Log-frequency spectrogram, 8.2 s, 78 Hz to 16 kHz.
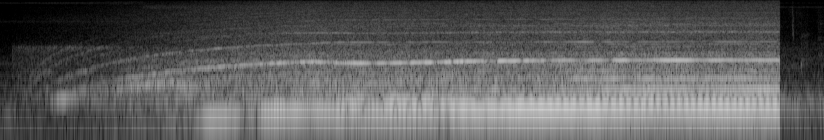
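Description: Loring S15 Falcon coffee roaster starting its warm-up cycle, fans and motor spinning up with rising whining tones that settle into a loud, steady drone, then cut off abruptly near the end.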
